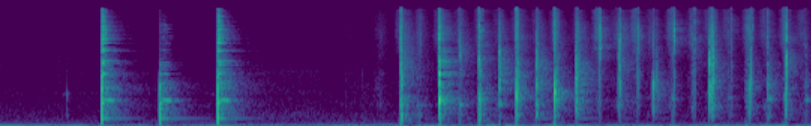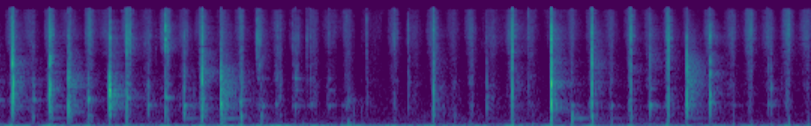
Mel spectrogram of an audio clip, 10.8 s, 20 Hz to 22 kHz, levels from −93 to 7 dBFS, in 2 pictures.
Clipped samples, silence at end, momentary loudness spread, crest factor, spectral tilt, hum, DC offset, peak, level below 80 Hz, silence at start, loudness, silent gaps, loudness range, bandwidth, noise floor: under 0.1%; 0 s; 17 LU; 34 dB; -0.5 dB/octave; none; under 0.1%; -4 dBFS; -54 dBFS; 0 s; -35 LUFS; none; 6 LU; 17 kHz; -58 dBFS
